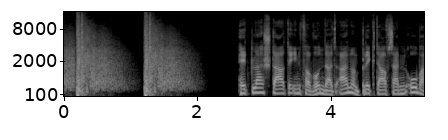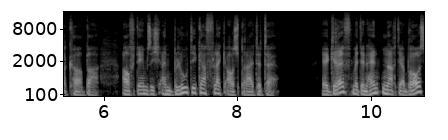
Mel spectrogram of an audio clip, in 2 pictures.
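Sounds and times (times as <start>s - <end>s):
pistol shots: 0.0s - 2.1s
speech: 2.6s - 8.7s, 9.3s - 10.8s.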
